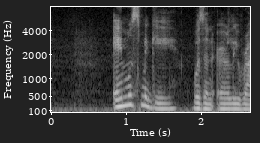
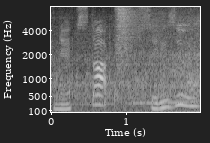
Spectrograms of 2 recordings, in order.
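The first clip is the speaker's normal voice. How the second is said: bus driver's call; 4 semitones higher, 4 dB louder, slower than usual. Acted. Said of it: "the bus driver would call".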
